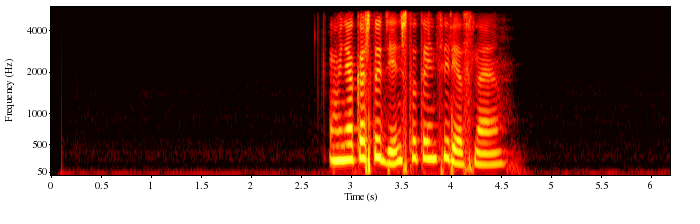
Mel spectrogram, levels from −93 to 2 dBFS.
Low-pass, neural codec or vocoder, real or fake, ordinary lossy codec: 5.4 kHz; none; real; none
